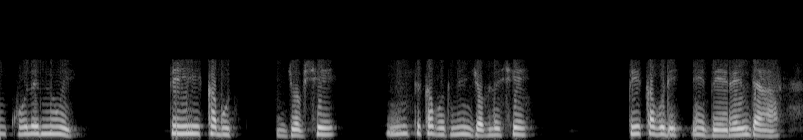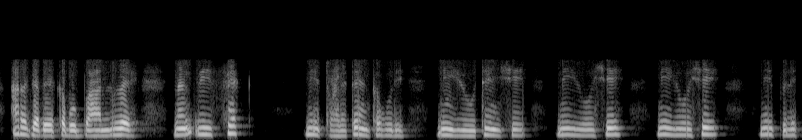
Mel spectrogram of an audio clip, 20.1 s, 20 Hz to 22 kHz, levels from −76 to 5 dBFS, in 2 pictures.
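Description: From 0.16 s to 19.64 s there are periodic USB or driver dropouts: roughly twenty short gaps, each around 10 ms, arriving every 1.02 s like clockwork. Something keeps stalling the audio path, and each hole that lands on speech comes out as a tick, while the speech stays narrow through the Speex link with nothing above about 3.8 kHz.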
